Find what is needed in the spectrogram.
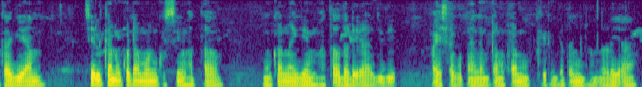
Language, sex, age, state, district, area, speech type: Santali, male, 18-30, West Bengal, Malda, rural, spontaneous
